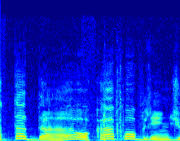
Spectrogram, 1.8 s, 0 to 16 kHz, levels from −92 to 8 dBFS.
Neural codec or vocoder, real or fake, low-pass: none; real; 14.4 kHz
